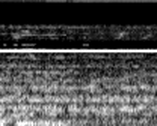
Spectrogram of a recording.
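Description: Quiet steady background noise with a faint, steady high-pitched whine running throughout.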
